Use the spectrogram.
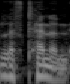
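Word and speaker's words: lieutenant: I I always like left tenant it's one that feels like it doesn't go anywhere doesn't it it's yeah I think it helps that it's such an odd word like the way that it's spell it's one of the few that I will concede to the Americans where does the F come from it comes from Britain um so I I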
